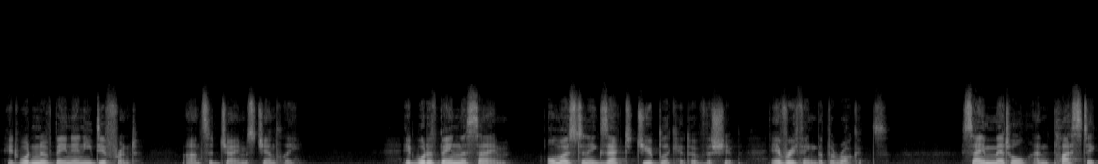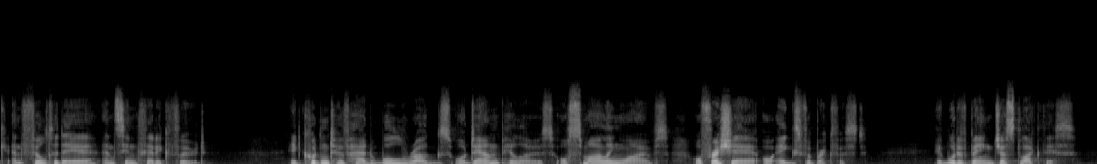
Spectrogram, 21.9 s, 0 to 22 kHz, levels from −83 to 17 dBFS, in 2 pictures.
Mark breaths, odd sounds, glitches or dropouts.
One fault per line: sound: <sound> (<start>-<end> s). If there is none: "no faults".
no faults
